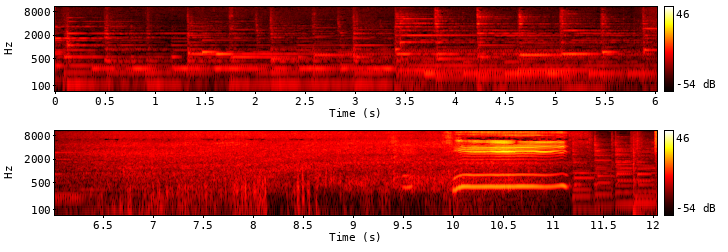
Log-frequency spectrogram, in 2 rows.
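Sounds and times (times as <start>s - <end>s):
waves and wind: 6.0s - 11.3s.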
